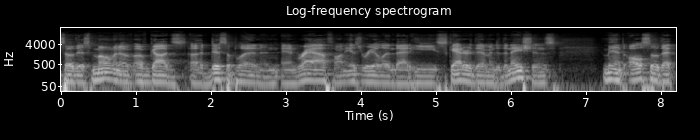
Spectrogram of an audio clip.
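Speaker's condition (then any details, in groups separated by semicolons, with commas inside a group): No condition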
